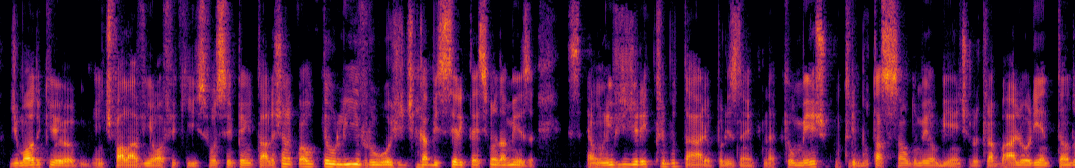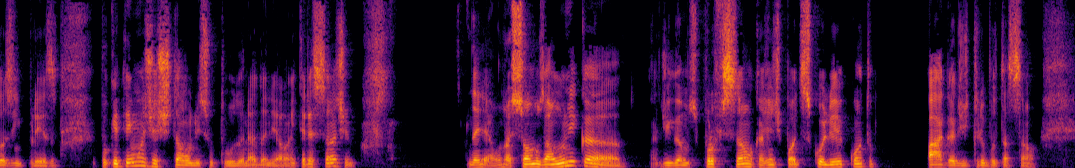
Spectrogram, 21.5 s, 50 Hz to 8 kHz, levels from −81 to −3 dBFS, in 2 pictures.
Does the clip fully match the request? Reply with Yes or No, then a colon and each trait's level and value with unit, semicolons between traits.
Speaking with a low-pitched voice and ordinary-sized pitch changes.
Yes: low, 115 Hz; average, 4.2 semitones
